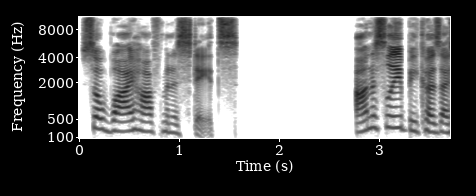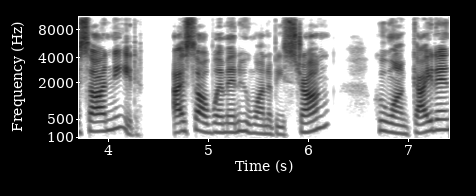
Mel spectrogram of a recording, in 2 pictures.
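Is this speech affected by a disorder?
No.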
